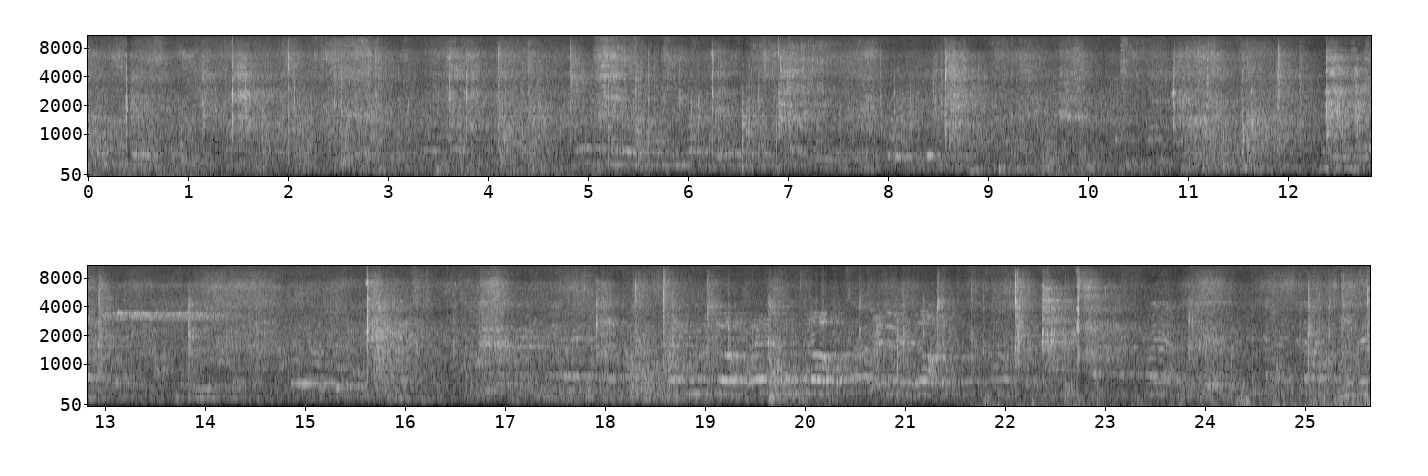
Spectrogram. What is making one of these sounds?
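Men talk and call out around a large echoing rink.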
